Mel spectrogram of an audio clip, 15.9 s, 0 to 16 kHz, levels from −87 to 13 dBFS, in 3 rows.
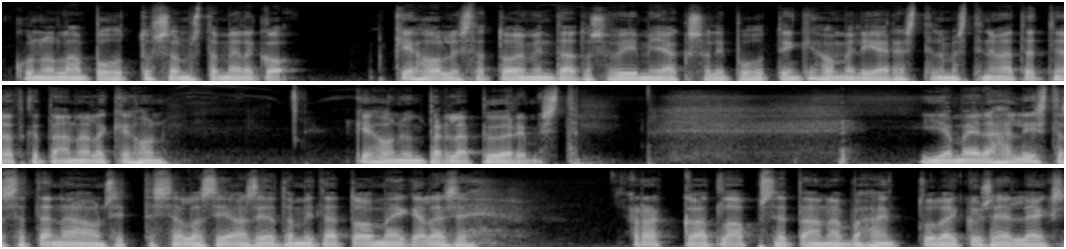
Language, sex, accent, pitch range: Finnish, male, native, 90-110 Hz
